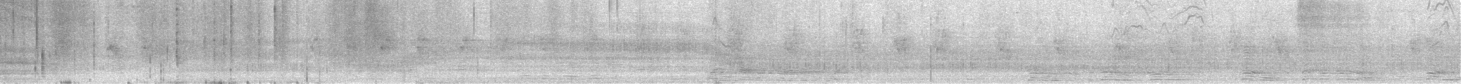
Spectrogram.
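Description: Faint hoofbeats of trotting harness horses, with a few louder knocks in the first few seconds. After that only a low background remains, with faint distant voices in the second half.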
